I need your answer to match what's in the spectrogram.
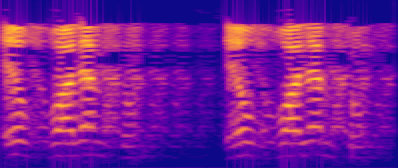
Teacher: الذال الساكنة وراء ظاء بتدخل في حرف الظاء ويكون حرف الظاء مشدد · Term: إدغام المتجانسين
